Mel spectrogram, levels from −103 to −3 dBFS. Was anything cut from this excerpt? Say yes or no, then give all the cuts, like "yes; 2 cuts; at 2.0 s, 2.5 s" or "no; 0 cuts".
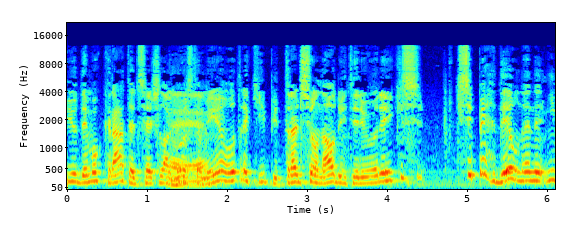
no; 0 cuts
